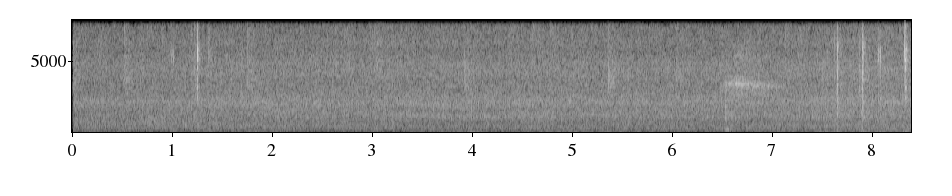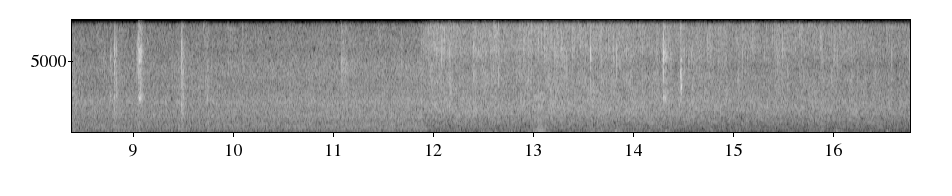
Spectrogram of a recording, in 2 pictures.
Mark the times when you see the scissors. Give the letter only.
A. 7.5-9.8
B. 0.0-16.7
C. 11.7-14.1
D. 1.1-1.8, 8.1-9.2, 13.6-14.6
D.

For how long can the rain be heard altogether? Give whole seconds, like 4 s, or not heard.
17 s.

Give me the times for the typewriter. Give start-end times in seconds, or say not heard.
7.5-9.8.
